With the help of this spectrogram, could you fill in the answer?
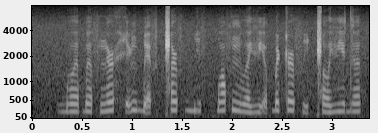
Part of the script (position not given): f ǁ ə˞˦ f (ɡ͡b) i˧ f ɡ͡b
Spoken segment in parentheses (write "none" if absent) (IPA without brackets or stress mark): ɡ͡b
